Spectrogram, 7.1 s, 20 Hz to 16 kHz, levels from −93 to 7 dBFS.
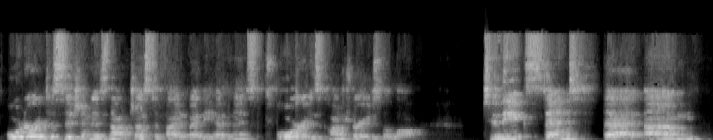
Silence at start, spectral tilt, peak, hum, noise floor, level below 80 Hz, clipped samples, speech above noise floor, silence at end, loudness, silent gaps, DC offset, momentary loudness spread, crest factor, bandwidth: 0.05 s; -2.5 dB/octave; -4 dBFS; none; -68 dBFS; -60 dBFS; under 0.1%; 48 dB; 0.15 s; -19 LUFS; none; under 0.1%; 11 LU; 16 dB; 13 kHz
